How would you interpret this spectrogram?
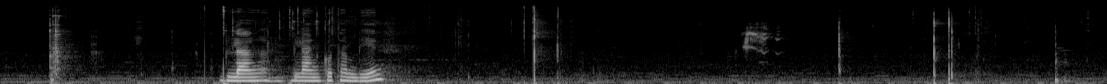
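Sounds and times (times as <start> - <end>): paint bottle squeak: 7.4 - 7.9.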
